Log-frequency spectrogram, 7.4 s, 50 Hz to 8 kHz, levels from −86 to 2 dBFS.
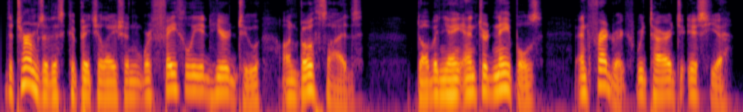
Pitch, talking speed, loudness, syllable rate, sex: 105 Hz, 160 wpm, -19 LUFS, 6.4 syllables/s, male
